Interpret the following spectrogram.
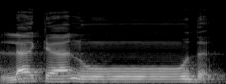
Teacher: جب ہم نے لکنود پہ وقف کرنا ہے تو حالت وقف میں اس کی دو پیش ختم ہو جائے گی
